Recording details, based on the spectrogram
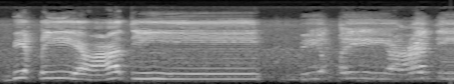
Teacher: یہاں پہ نون تنوین جو تا کی ہے اس کے بعد یا حروف یرمالون میں سے ہے یہاں پر بھی ادغام غنے کے ساتھ ہوگا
